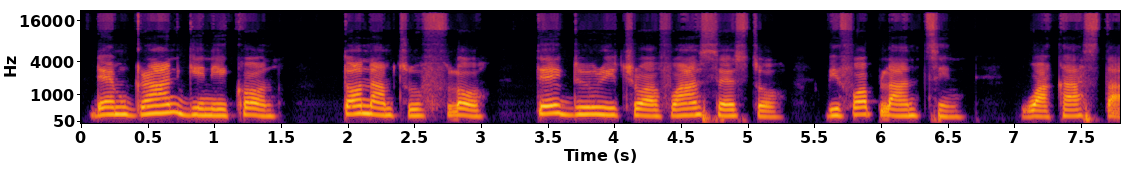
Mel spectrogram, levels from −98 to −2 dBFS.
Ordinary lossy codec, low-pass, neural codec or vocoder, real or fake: none; none; vocoder, 48 kHz, 128 mel bands, Vocos; fake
